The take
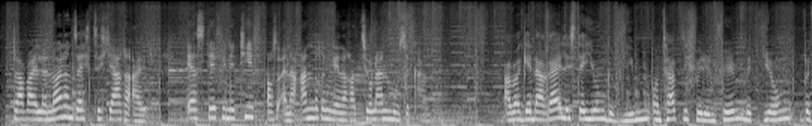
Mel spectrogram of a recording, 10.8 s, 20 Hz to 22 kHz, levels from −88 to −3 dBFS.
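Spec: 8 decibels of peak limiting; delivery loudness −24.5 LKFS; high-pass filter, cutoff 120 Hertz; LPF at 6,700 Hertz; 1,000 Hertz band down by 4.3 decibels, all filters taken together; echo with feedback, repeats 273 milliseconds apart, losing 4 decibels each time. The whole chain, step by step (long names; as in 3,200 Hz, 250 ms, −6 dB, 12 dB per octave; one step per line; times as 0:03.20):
high-pass filter 120 Hz
low-pass filter 6,700 Hz
parametric band 1,000 Hz −5.5 dB
brickwall limiter −19 dBFS
repeating echo 273 ms, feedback 63%, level −4 dB
level +1.5 dB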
